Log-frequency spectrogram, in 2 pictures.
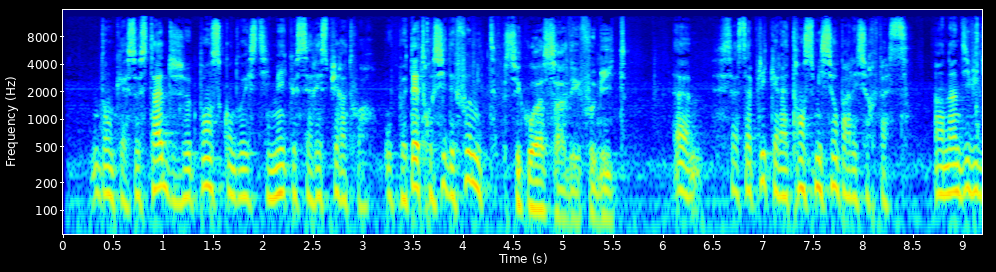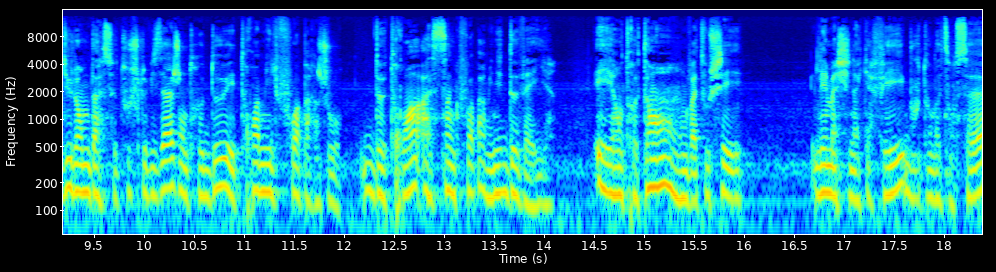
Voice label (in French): Contagion Grave; Kate WINSLET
